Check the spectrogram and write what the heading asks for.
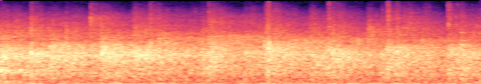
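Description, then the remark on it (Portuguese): A crowd applauds for their own lives, clapping steadily in dense, sustained applause that fills the space evenly for a couple of seconds, with no voices rising above it. “Ah, dá um aplauso pela tua vida.”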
